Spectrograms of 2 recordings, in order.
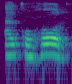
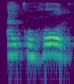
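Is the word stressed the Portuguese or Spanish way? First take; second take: Spanish; Spanish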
